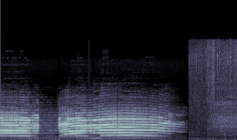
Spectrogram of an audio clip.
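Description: A man crying out in anguish: two long, high, drawn-out yells, the second held longer and ending just before the two-second mark.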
